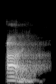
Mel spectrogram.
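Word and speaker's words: 愛: A pronúncia dele é ai.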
